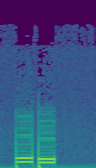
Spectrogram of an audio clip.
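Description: Two touch-tone beeps as a telephone number is dialed, each a steady electronic dual tone lasting about a fifth of a second with a short gap between them, heard alone.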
